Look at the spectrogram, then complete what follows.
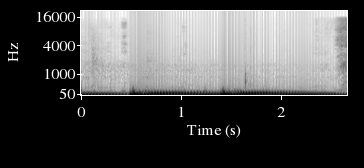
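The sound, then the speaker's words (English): A deep, booming bass beat from a hip-hop song, with heavy low thumps landing about a second apart over a loud, sustained low rumble. No voices are heard. “No, this beat, no. This bass is deep as hell.”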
